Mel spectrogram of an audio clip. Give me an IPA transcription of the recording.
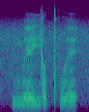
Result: m e j ʌ kʷʼ e

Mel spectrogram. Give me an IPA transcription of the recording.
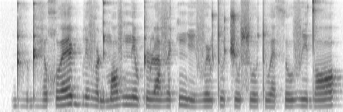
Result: ɖʱ u ɖʱ ɛ χʷ ɛː ɖ b e v ɔ ɖ m ɔ v n̪ i w ʈ u ɭ a v ɛ k ŋ i v ɯ ɭ tʷ ɤ t͡ʃ u sʷ a u̯ tʷ ɛː θ u v i d̪ ɔ

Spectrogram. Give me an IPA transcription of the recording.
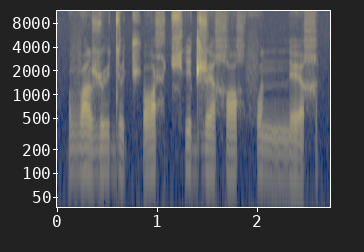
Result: v ɑ ʐ ʉ d ɵ t͡ʃʼ ɔ ħ t͡ɕʰ i d ʐ ɛ χ ɔ χ f ɔ nː ɛ χ

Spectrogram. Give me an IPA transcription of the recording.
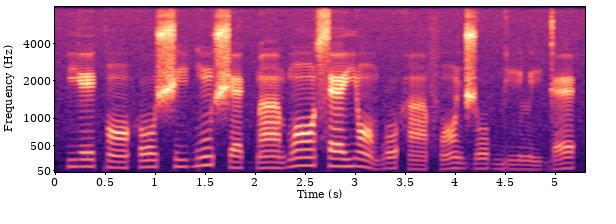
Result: j e˧ k ɔ̃˨ h o˧ ʃ i˧ ɡ ũ˦ ʃ ɛ˧ ɡ͡b ã˧ b ɔ̃˦ s ɛ˦ j ɔ̃˦˨ b o˧ h ã˨ f ɔ̃˨˦ d͡ʒ o˧ ɡ͡b i˨ l i˨ ɡ ɛ˨˦

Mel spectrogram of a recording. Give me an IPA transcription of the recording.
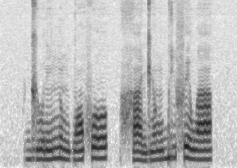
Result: d͡ʒ u˨ ɾ ĩ˧ n ũ˨ ɡ͡b ɔ̃˨˦ f o˦ | h ã˨ d͡ʒ ɔ̃˨˦ ɡ͡b i˦ f e˦˨ w ã˧

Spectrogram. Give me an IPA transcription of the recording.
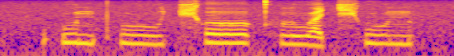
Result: ʔ u˨˩ n pʰ uː˩˦ t͡ɕʰ ɤː˧ kʰ l u˩˦ a̯ t͡ɕʰ u˧ n

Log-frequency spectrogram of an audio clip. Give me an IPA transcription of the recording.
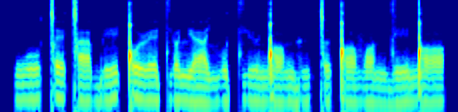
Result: w o ǀ ɛ ǀ a b e ǃ o ɭ ɛ tʲ ɒ lʲ a ʎ o tʲ ø ŋ͡ǃ ɒ ŋ ɡ ʉ ǀ ə ǃ ɒ v ɒ n d e ŋ͡ǃ ɒ

